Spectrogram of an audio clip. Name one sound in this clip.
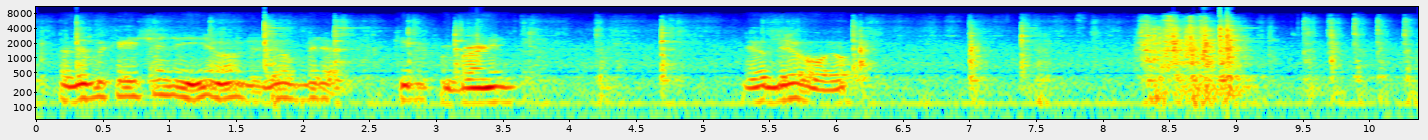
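A wooden spatula scrapes and knocks against a frying pan.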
